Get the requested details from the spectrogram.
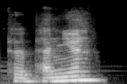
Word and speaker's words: Perpignan: In 2011, you joined French side Perpignan. – Yeah. – How's it pronounced? – Perpignan. – Yeah, so it's a mouthful, that one. Perpignan, some people pronounce it Perpignan, but I know what you mean, don't worry.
